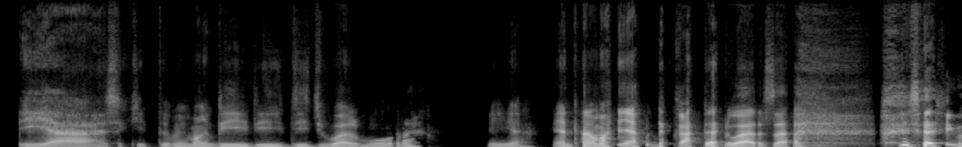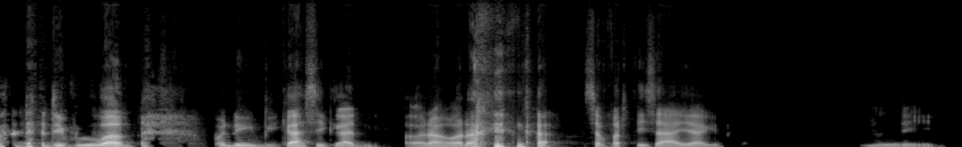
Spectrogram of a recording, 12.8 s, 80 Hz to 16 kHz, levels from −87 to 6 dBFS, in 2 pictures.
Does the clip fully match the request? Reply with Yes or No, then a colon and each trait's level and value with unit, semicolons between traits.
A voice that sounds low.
Yes: low, 120 Hz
